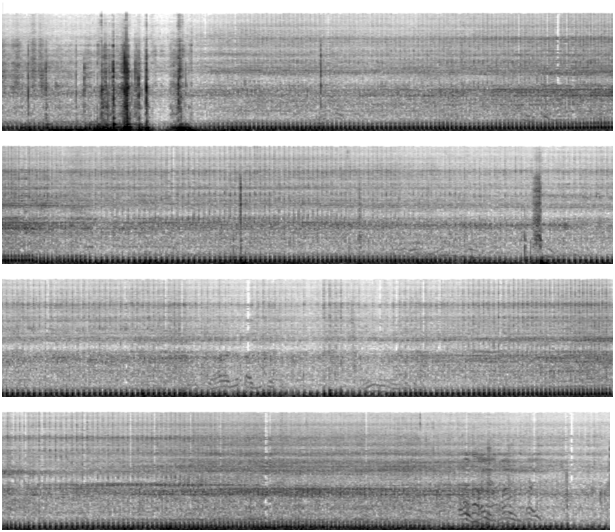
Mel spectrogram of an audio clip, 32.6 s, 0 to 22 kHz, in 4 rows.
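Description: Royal Enfield Electra 350 twin-spark single-cylinder engine running steadily as the bike is ridden along a rough dirt trail, with a cluster of loud knocks about two seconds in.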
